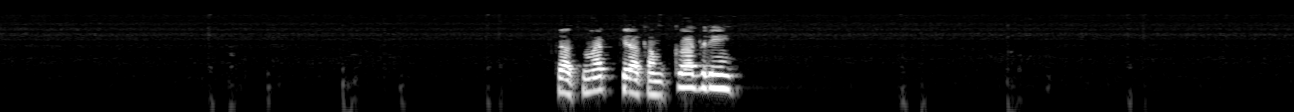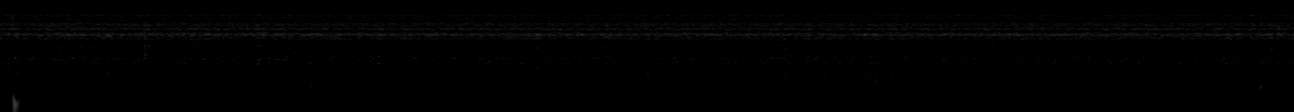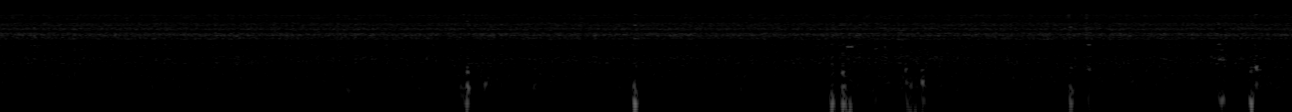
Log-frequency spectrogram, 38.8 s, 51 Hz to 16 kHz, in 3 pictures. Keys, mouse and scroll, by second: 3.5 i, 5.1 click, 6.9-9.4 drag, 11.4 click, 13.2-30.7 drag, 32.4-34.4 drag, 35.1 i, 36.7 click, 38.6 middle click.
